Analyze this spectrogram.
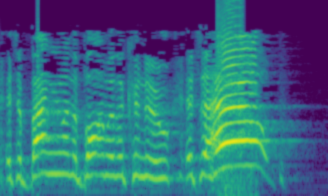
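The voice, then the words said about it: Shouting loudly. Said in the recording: “keep shouting ... I can't promise to be quiet.”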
